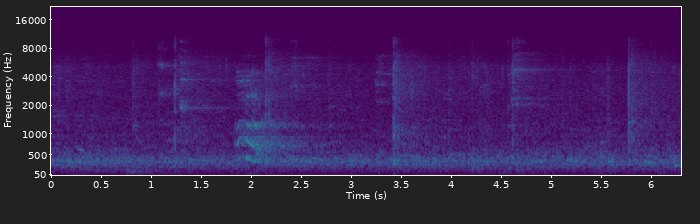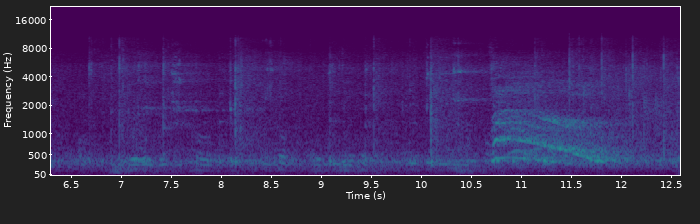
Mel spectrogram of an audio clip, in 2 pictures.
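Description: Badminton doubles rally in a hall: sharp racket-on-shuttlecock hits about once a second, with court shoe squeaks. Near the end, as the rally ends, several louder squeals.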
